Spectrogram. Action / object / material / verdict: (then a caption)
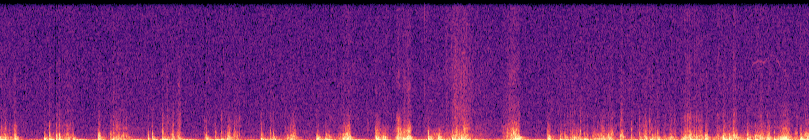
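tap / foam microphone windscreen / foam / none. A large oval black microphone windscreen of soft, porous foam is rapidly tapped and scratched along its sides by long, dark, metallic-painted fingernails. The result is a dense run of close, muffled thumps and soft scraping rustles, almost all low and boomy with no brightness. Each tap dies out almost instantly.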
